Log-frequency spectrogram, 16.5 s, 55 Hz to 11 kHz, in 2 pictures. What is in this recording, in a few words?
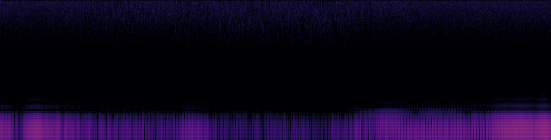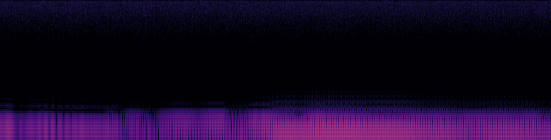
80Hz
